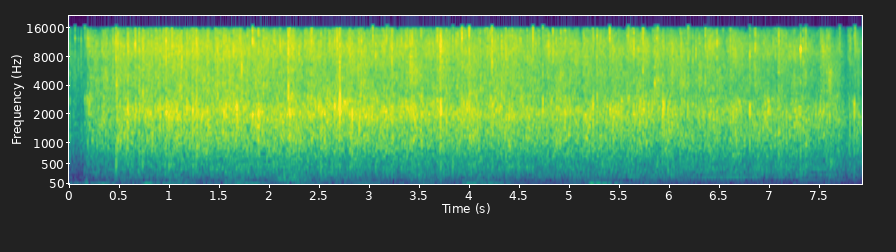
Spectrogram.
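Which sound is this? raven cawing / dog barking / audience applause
audience applause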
